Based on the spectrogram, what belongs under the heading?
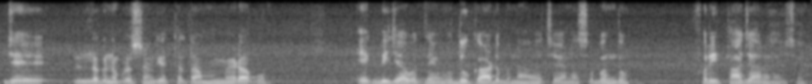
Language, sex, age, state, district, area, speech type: Gujarati, male, 18-30, Gujarat, Junagadh, urban, spontaneous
